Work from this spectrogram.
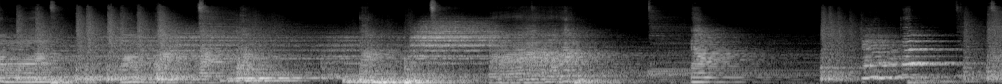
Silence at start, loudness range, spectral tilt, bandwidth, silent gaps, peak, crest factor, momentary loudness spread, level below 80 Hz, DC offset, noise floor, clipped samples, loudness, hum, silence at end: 0 s; 7 LU; -5.5 dB/octave; over 20 kHz; none; -4 dBFS; 14 dB; 15 LU; -34 dBFS; under 0.1%; -41 dBFS; under 0.1%; -19 LUFS; none; 0 s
